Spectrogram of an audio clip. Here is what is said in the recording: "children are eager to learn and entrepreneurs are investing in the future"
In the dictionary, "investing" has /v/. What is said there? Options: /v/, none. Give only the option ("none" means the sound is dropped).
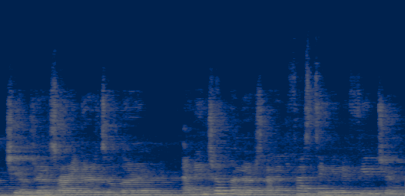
none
